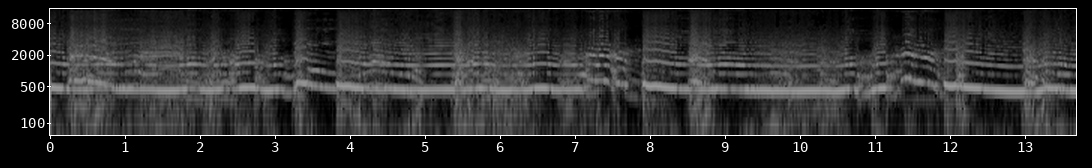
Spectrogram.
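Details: Siberian Huskies Tonka and Monroe howling together with K'eyush the Stunt Dog: sustained, slightly wavering tones held for a few seconds each, with short breaks between them and voices overlapping.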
